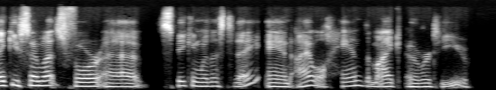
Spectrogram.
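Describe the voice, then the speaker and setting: Someone speaks at a fairly slow pace with a Southern US accent. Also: quiet background. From US South. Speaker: event host. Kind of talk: speaker introduction. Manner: hesitant, many fillers.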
